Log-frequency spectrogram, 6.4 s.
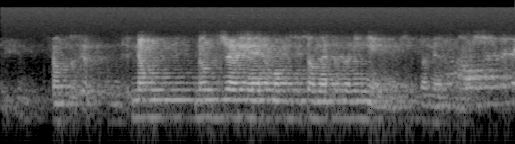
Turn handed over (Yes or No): Yes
